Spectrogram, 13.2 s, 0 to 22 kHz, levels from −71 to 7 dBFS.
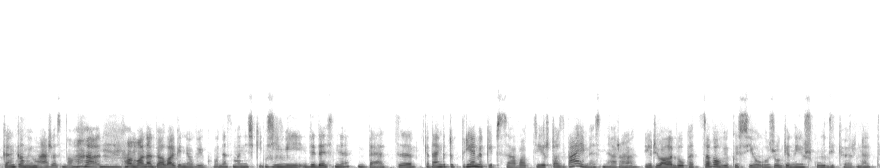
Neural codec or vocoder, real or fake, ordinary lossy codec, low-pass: codec, 16 kHz, 4 kbps, FreqCodec, smaller model; fake; Opus, 24 kbps; 7.2 kHz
